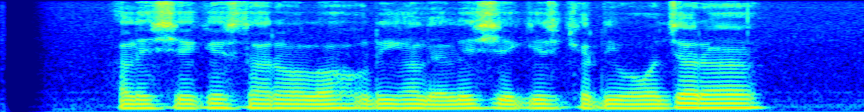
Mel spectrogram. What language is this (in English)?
Sundanese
